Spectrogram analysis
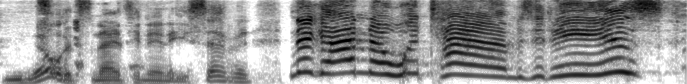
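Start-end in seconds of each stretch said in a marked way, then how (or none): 1.3-3.4 very high, loud put-on seventies jive voice; seventies movie jive talk. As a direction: ham up an old movie hero's jive talk. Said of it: "why are you talking like this".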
